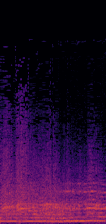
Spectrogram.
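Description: A man's amplified voice through a microphone and loudspeakers, holding one long sung note of devotional recitation that wavers near the end.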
